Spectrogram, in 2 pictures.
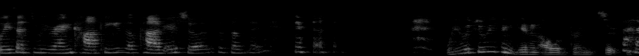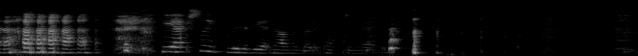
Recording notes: Sorry that the audio is very low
